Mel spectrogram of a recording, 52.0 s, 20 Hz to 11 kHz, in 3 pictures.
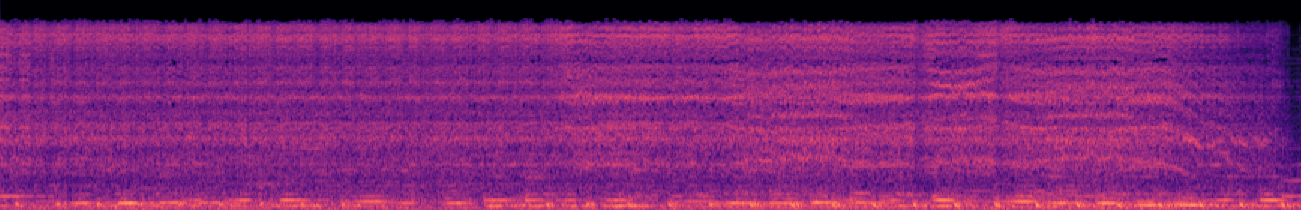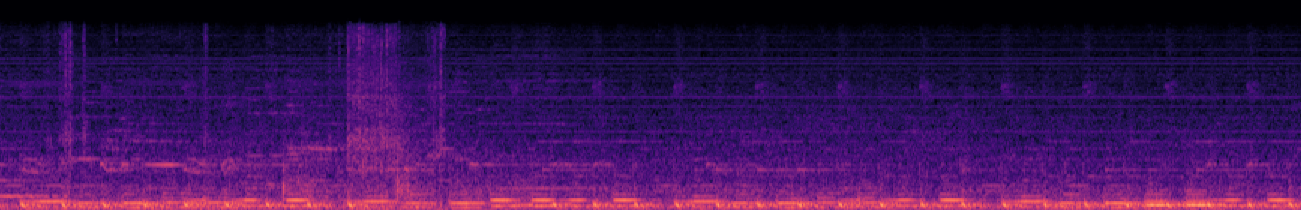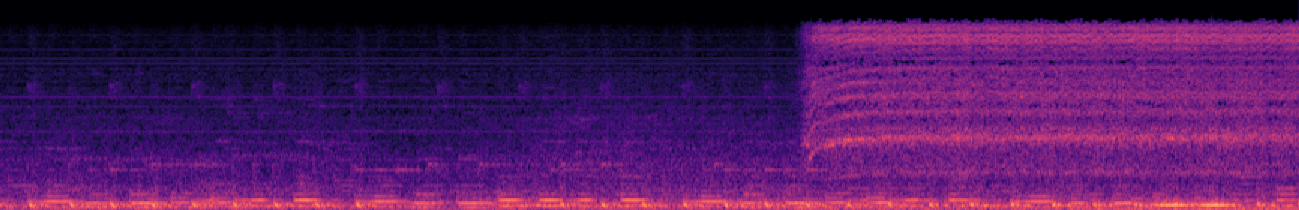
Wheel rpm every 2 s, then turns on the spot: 200, 200, 200, 200, 200, 200, 200, 190, 60, 0, 0, 10, 0, 0, 0, 0, 0, 0, 0, 0, 0, 0, 30, 150, 160, 160.
22-24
